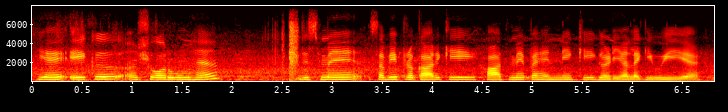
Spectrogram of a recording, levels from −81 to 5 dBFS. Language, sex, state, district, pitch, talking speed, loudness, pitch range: Hindi, female, Rajasthan, Jaipur, 210 Hz, 140 wpm, -17 LUFS, 195-225 Hz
